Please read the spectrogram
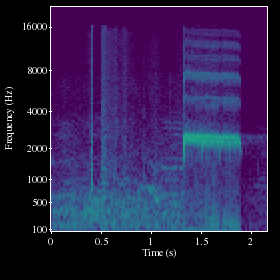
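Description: A referee's whistle blown in one long, loud blast, most likely the full-time whistle, cut off suddenly. Before it there is low crowd noise at the ground and a sharp click.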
